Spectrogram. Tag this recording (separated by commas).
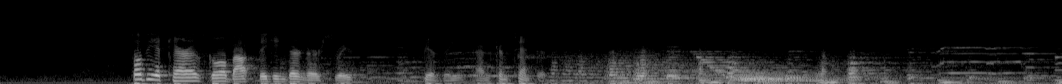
Speech, Music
